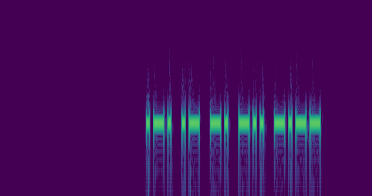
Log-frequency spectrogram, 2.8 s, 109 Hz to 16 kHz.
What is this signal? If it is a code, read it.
Morse code, heard as a keyed tone, about 46 wpm, 700 Hz. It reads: RANDY
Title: USA Common Names - 45wpm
